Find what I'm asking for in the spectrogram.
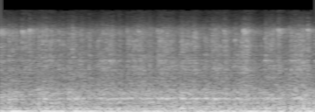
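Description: A sixth-generation Chevrolet Camaro with upgraded heads and cam idles steadily with exhaust valves closed, a deep, low rumble and faint mechanical ticking, close up and unchanging, with no talking.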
